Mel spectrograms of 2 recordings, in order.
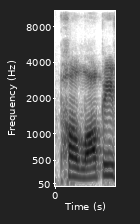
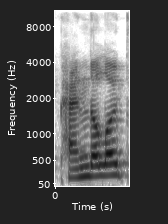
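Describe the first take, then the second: First: The final E of the name is sounded. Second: The final E of the name is silent. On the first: The speaker calls it wrong. "They keep they keep pronouncing it as" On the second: The speaker calls it right. "E is supposed to be silent"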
